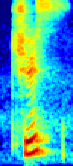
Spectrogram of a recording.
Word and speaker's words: Tschüss: The next letter combination is TSCH, TSCH, which is simply pronounced like a CH in English.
